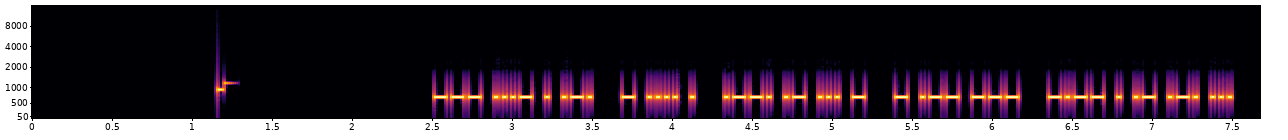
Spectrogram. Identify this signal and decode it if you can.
Morse code, heard as a keyed tone, about 44 wpm, 700 Hz. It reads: OVER THE PAST TWO YEARS
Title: Sets of 5 Words Encore 45wpm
